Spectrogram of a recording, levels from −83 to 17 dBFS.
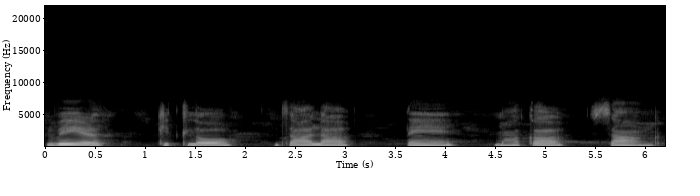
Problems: background sounds at intervals, background conversations at intervals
